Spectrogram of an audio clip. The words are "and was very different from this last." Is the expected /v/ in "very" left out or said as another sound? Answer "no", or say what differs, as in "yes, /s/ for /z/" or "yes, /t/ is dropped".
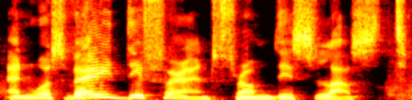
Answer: no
